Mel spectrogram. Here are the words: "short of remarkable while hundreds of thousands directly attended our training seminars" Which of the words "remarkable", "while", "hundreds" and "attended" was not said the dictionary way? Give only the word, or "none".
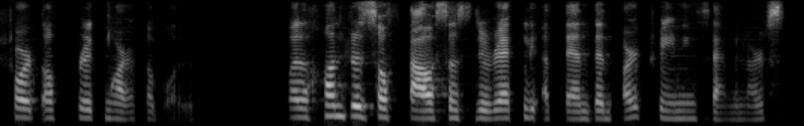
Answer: hundreds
